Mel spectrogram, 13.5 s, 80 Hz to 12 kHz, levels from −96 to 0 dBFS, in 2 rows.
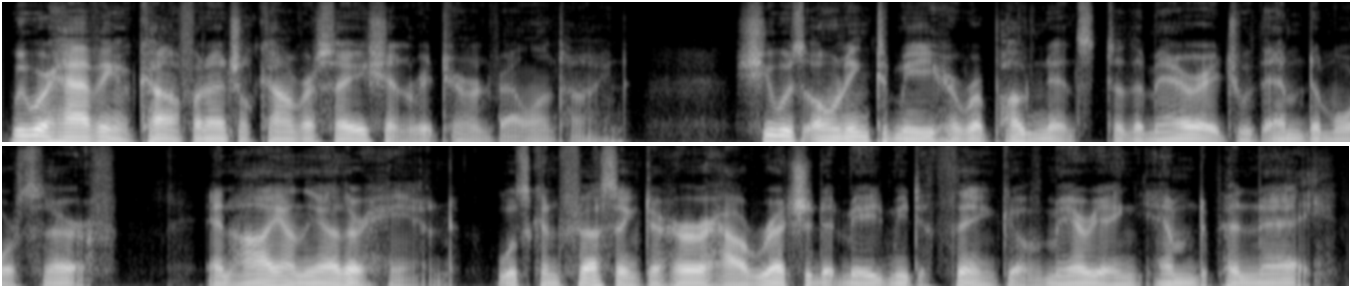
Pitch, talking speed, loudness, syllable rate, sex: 85 Hz, 190 wpm, -22 LUFS, 5.7 syllables/s, male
